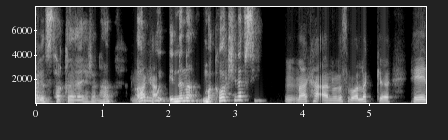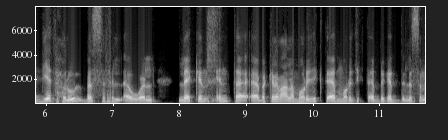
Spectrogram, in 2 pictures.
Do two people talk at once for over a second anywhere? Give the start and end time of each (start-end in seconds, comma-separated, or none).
none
